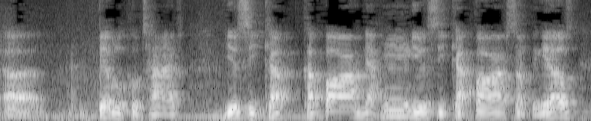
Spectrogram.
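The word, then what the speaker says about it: Capernaum: he came to kaer the correct pronunciation of that is kapar there was a prophet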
